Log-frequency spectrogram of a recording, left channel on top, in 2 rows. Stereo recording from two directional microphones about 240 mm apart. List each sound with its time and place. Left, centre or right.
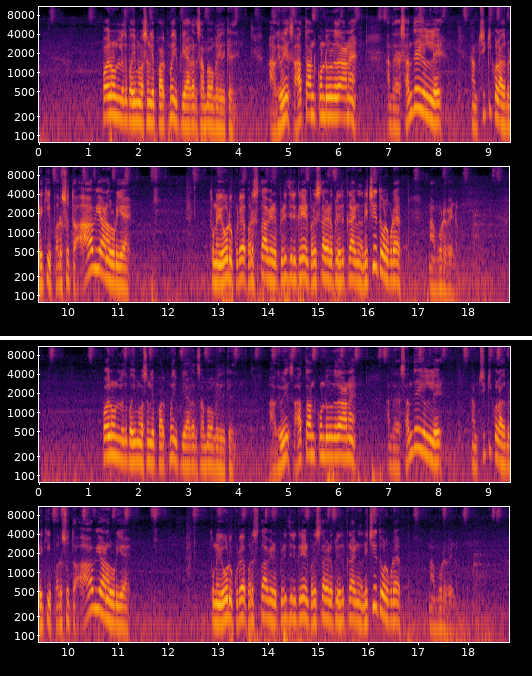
1.3 s speech: centre
3.2 s speech: centre
3.5 s speech: centre
12.8 s speech: centre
